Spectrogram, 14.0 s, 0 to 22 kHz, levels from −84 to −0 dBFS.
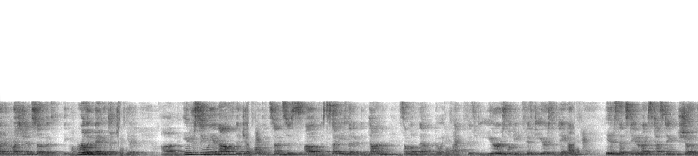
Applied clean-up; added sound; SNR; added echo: neural separator model SepFormer DNS4.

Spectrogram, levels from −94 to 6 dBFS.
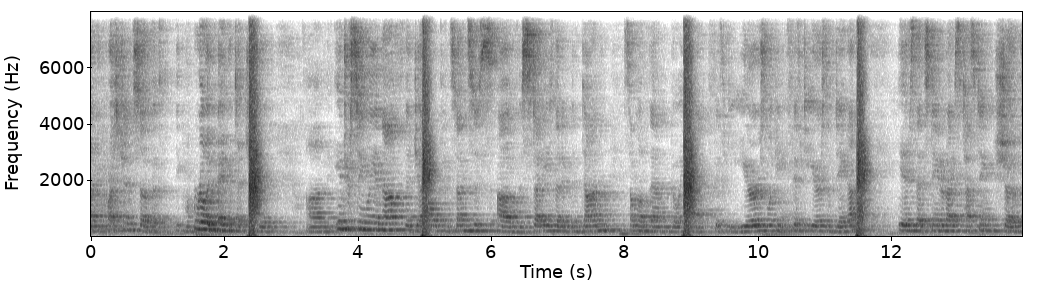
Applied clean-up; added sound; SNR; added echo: none; Explosion; -3 dB; reverberation time 1.0 s.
